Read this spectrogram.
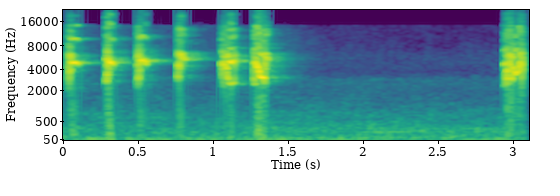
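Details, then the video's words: A lovebird at morning time gives six loud, shrill chirps in a steady quick run. A brief silence follows, then one more harsh burst. "Burung lovebird di pagi hari"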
